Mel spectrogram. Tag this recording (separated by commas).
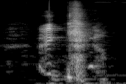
Human voice, Sneeze, Respiratory sounds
